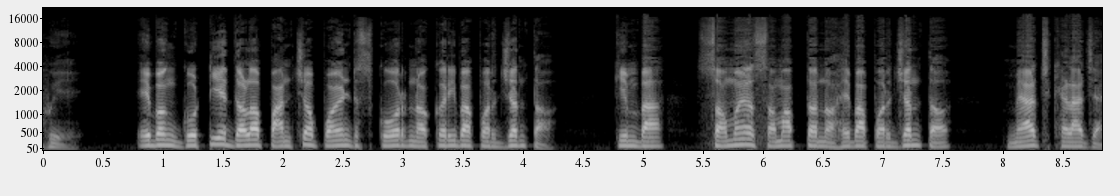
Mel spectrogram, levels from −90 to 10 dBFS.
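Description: From 4.90 s to the end, crude rate conversion, which fits a 44.1 kHz to 48 kHz change by repeating samples, adds an inharmonic fizz about 25 dB down that tracks loud, bright speech, unlike steady hiss.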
